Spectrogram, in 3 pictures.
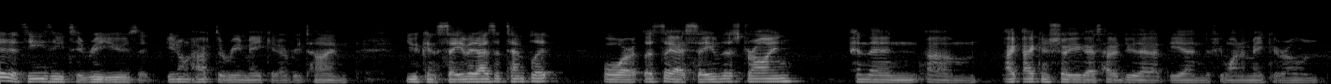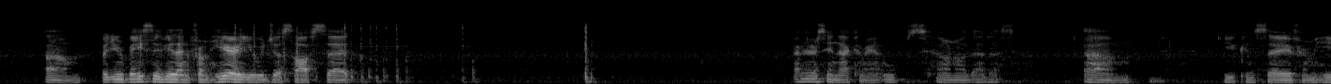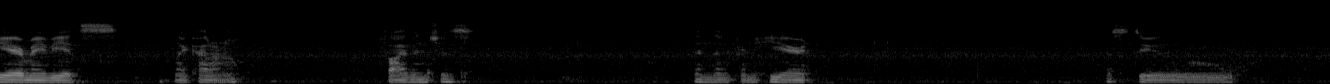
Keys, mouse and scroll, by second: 2.4 click, 15.3-17.0 typing, 18.8-19.6 typing, 21.4 click, 30.6 KP_5, 30.8 KP_Enter, 32.2 click.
